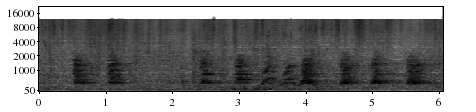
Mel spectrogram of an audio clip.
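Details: Seven-week-old Airedale Terrier puppies of an L-litter give short, rough vocal bursts, about nine in steady succession nearly two a minute's beat apart, each roughly half a second long, over a faint background hiss.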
